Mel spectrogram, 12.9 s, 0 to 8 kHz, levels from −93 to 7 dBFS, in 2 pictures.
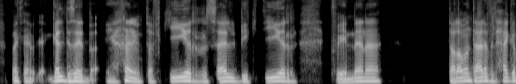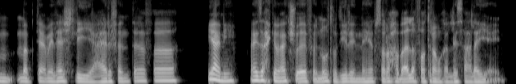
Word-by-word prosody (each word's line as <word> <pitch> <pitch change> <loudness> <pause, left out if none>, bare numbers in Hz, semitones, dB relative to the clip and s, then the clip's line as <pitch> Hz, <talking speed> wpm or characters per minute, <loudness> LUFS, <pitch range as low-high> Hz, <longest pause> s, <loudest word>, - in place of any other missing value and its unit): ما 115 - +2
ت 110 - -5 0.3
جلد 135 0 +5
ذات 120 -2 +6
بقى، 100 - -8
يعني 105 +2 +1
تفكير 120 +2 +1
سلبي 115 0 +1
كتير، 120 +3 +1 0.4
في 100 +1 0
إن 100 +3 +1
أنا 125 0 +3 0.9
طالما 120 +5 +4
أنت 130 -2 +2
عارف 130 +1 +4
الحاجة 130 +5 0
م 115 -3 -3
ما 115 -1 -2
بتعملهاش 110 +2 -3
ليه، 105 -4 -1
عارف 110 +4 -3
أنت، 115 +3 -5 0.2
ف - - -4 0.7
يعني 135 -8 +4 0.2
عايز 150 0 +4
أحكي 130 -2 0
معاك 125 0 0
شوية 110 +1 +2
في 110 - -9
النقطة 110 +2 -2
دي، 110 - -2
لإن 105 -2 -2
هي 105 +2 -1
بصراحة 110 +1 -3
بقى 100 0 +2
لها 115 0 0
فترة 105 0 -3
مغلسة 95 +2 -5
عليَّ 95 -1 -2
يعني. - - -14
115 Hz, 185 wpm, -22 LUFS, 105-125 Hz, 0.9 s, ذات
